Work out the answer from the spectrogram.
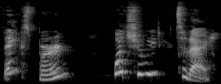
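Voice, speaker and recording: A woman voicing a friendly, thoughtful bear in a children's picture book, with animated, simple phrasing. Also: very high voice, moderate pace, voice pushed up, heavily acted. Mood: friendly, pleased.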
